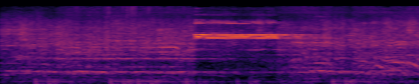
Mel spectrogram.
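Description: Football stadium crowd chanting steadily, with a repeated low beat underneath. About halfway through, a referee's whistle blows once for under a second.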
